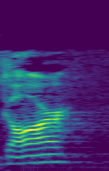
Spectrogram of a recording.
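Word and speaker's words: gar (γάρ): That is the word "gar." It's pronounced "gar" in Greek.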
